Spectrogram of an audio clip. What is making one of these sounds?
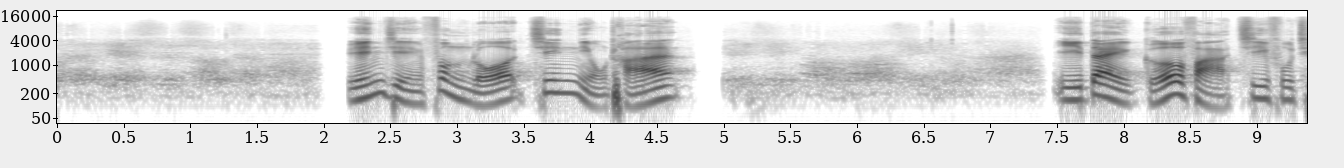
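A middle-aged man reads aloud calmly through a microphone.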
